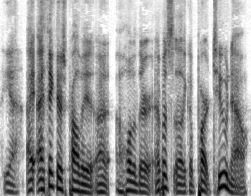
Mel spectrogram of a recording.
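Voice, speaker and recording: A man of average pitch co-hosts a podcast in loose live-stream chat. He stumbles and restarts his sentences and swears casually. His voice is recorded dry, with no room echo. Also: expressive, quick pace, a little mellow. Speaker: podcast co-host.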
